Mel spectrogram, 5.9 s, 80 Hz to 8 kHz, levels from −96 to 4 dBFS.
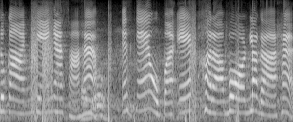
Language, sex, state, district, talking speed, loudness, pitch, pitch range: Hindi, female, Punjab, Pathankot, 110 wpm, -11 LUFS, 310 Hz, 275-340 Hz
